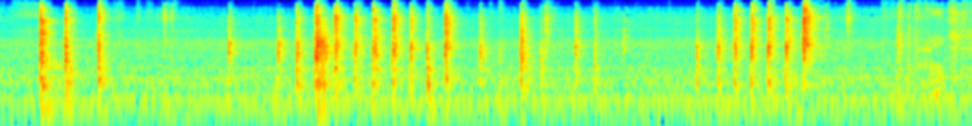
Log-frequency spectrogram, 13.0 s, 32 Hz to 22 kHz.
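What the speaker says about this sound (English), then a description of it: "Just tapping that through with a punch." A hammer strikes a punch to drive the rear axle out of a 2008 Honda Shadow Aero 750 shaft-drive motorcycle, a close run of sharp metallic taps at an uneven, steady pace, some in quick pairs, continuing for over ten seconds.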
